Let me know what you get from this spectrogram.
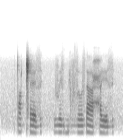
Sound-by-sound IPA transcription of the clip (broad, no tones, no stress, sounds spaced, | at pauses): tˤ ɛ ǁ ɛ z | v e z bʲ ɤ v z ɤ z ɾ a ħ e z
